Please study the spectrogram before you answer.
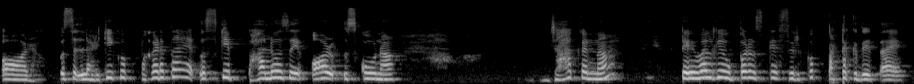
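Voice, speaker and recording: High-voiced chatty woman storyteller. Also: mellow. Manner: chatty, loose fillers. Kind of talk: casual fan-fiction storytelling.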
